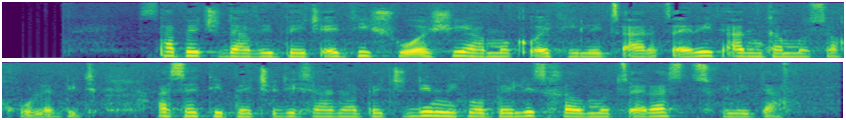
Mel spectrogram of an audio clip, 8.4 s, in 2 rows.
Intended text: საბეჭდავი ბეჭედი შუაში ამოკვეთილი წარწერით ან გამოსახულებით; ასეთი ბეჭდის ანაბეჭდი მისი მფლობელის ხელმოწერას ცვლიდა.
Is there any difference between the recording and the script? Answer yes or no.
yes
